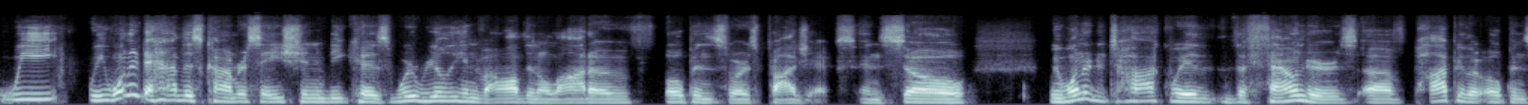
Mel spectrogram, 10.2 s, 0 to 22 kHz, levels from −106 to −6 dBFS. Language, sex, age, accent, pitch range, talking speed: English, male, 30-49, American, 115-140 Hz, 175 wpm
